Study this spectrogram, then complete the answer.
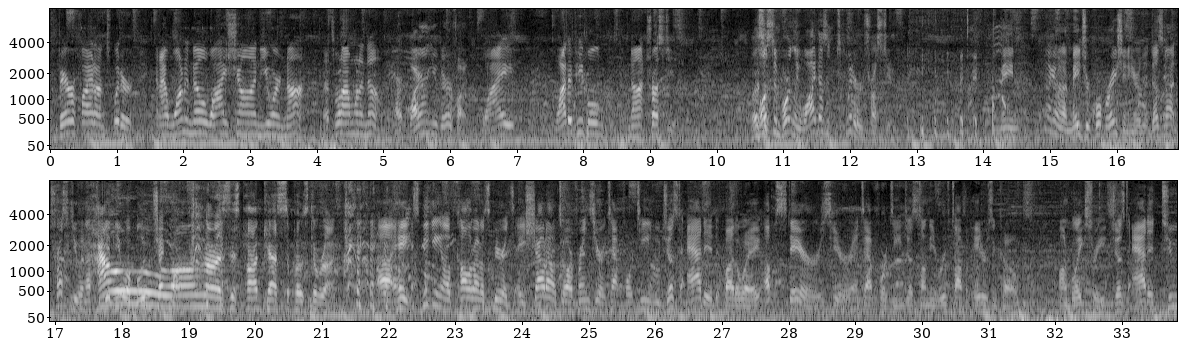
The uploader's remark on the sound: While recording live at Tap XIV.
